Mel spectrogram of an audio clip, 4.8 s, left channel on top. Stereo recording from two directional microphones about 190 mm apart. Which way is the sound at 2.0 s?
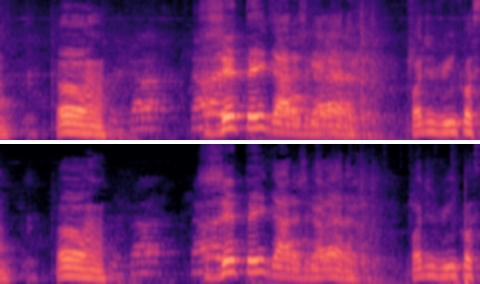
25° right (ahead or behind).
